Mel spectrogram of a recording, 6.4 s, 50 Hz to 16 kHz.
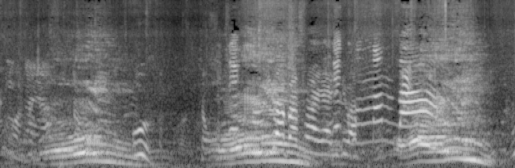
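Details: Captive tiger at Seoul Grand Park zoo, 18 November 2022, crying loudly while pacing and exercising: three deep, arching moaning roars, each rising then falling, about a second long with short gaps, over soft background music.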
